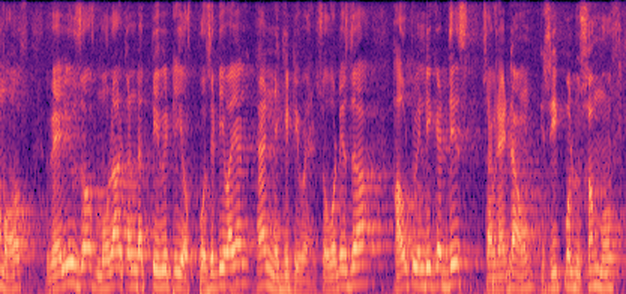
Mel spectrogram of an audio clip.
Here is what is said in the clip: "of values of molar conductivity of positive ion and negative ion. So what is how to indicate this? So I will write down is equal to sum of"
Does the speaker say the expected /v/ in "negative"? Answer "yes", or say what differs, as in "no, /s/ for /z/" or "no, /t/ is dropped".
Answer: yes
